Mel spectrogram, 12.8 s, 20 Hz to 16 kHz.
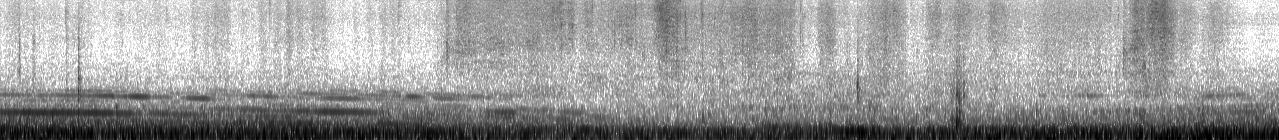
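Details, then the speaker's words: Kia e-Niro EV driving at about -35°C, battery at -20/-13°C; loud siren-like whine over road rumble whose pitch lowers under braking regen, attributed to the drive motor. "so yeah that's definitely the motor because if you press the brake and it goes into the region you hear the noise the freak the pitch the noise pitch lowers"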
